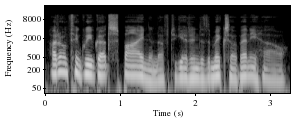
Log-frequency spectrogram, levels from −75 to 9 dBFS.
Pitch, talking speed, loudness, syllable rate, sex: 115 Hz, 255 wpm, -15 LUFS, 6.5 syllables/s, male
